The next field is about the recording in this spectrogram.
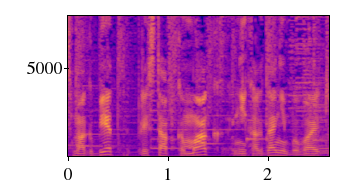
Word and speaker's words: Макбет: И вот именно в этом произведении по традиции закрепилось произношение «Макбет» с ударением на первом слоге.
